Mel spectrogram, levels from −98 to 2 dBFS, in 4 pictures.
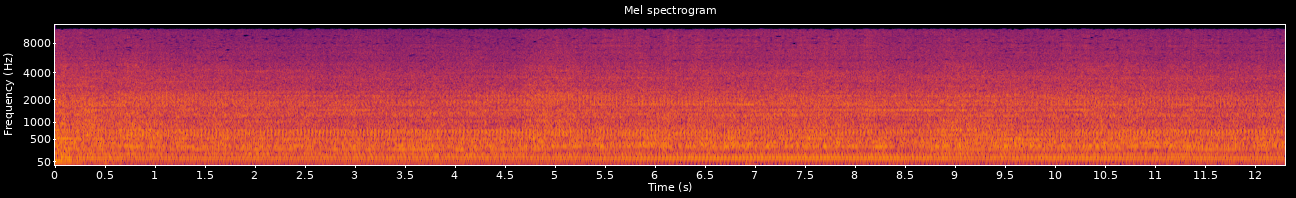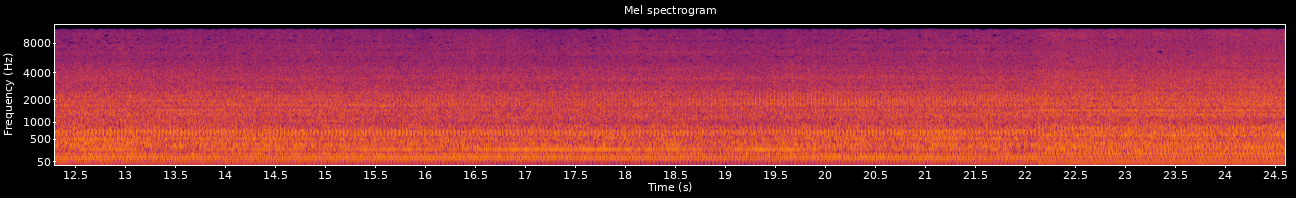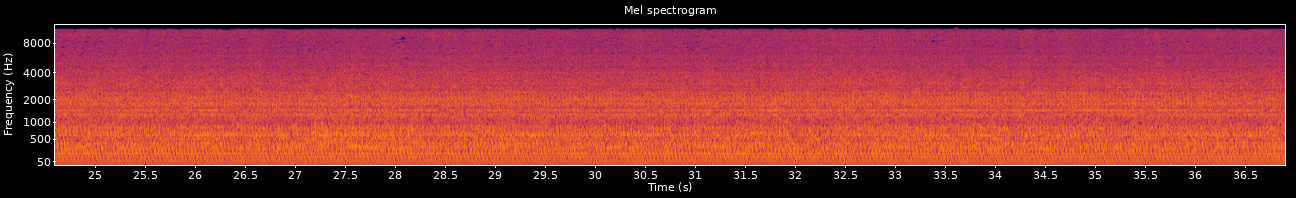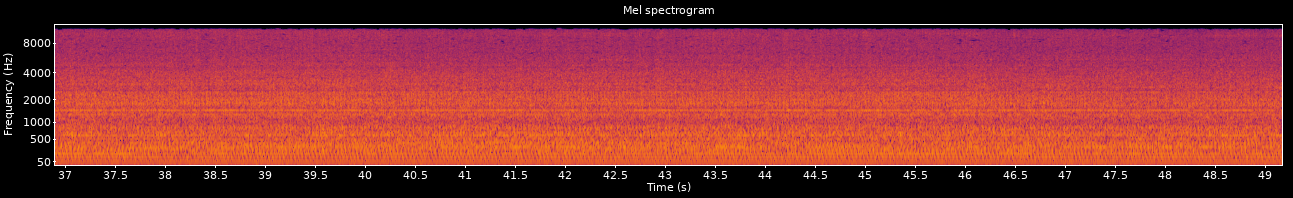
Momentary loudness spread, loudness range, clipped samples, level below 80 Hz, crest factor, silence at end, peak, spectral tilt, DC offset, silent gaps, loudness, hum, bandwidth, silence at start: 3 LU; 3 LU; under 0.1%; -40 dBFS; 16 dB; 0 s; -6 dBFS; -3.5 dB/octave; under 0.1%; none; -21 LUFS; none; 11.5 kHz; 0 s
